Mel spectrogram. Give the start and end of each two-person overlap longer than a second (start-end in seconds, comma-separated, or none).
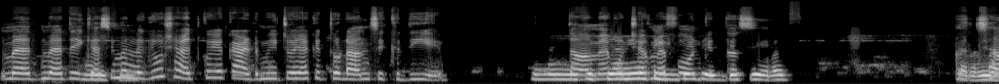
5.7-7.7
